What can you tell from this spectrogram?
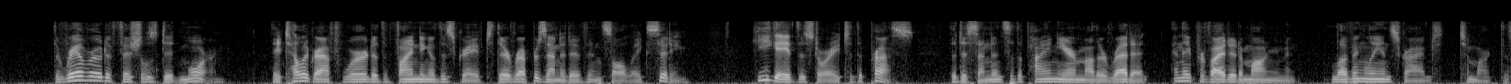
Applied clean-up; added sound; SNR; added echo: none; none; none; none.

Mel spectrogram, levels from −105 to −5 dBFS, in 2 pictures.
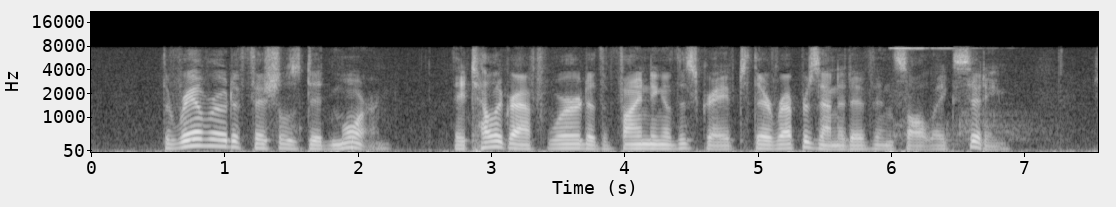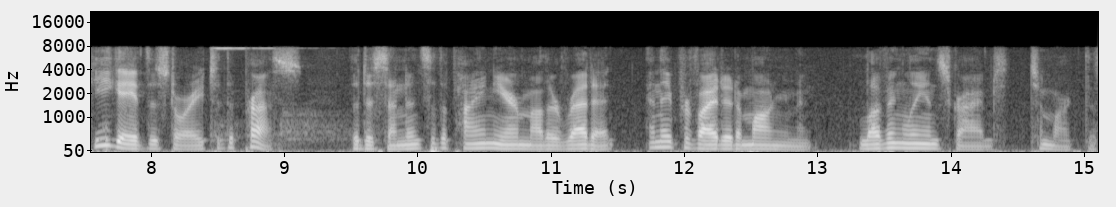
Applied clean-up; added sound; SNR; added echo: none; Squeak; 13 dB; none.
